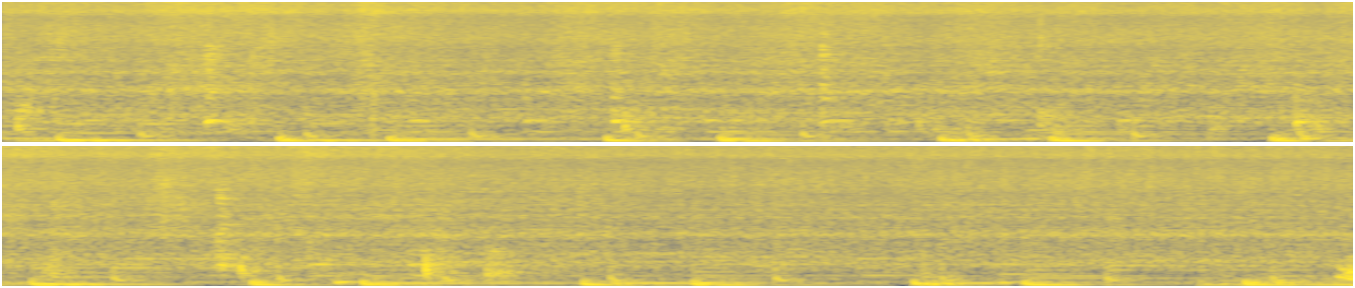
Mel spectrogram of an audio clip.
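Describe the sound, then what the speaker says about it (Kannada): Turmeric being stirred into a frying dal and tomato mixture for bele saaru, a loud, close, steady sizzle with repeated scraping stirs of a spoon in the pan, with no talking. "ಅರಿಶಿನ ಪುಡಿ ಹಾಕೊಂಡ ನಂತರ ಒಂದು ಸತಿ ಚೆನ್ನಾಗಿ ಈ ರೀತಿಯಾಗಿ ಕಲಿಸ್ಕೊಬಿಡಿ"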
